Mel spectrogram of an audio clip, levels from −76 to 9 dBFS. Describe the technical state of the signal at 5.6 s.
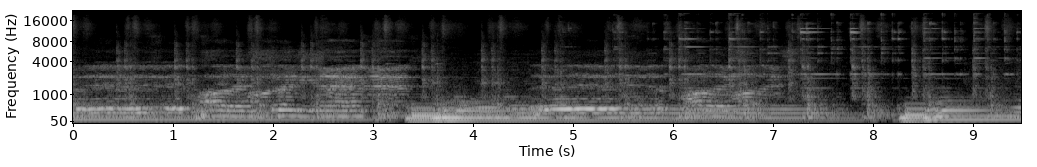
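At 5.6 s the signal is intact, with no audible fault at that point.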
